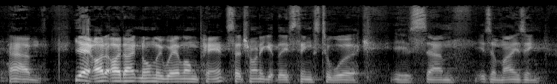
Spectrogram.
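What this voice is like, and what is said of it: Worn-out, strained voice. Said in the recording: “As you can hear, my voice isn't quite 100%. That's what happens at men's camp. We spend a lot of time talking.”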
